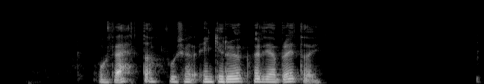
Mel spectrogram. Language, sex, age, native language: Icelandic, male, 18-19, Icelandic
